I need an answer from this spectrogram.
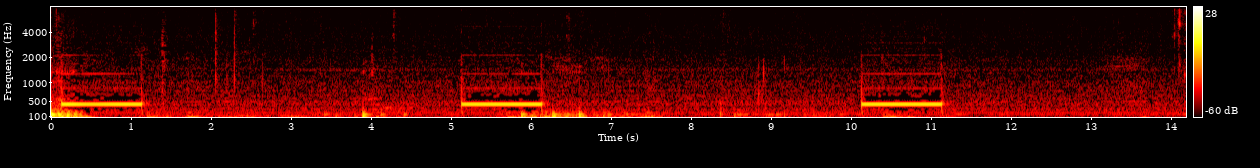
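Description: A telephone busy signal sounds as three separate bursts of a steady beeping tone, each about a second long and spaced several seconds apart, with faint low rumbling and rustling in the gaps.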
